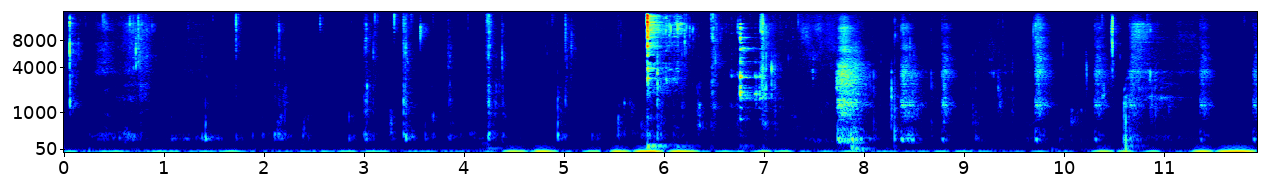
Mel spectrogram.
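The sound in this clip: Wet chewing and slurping of very spicy noodles: many irregular smacks, clicks and squishy bursts come one after another at an uneven rhythm, at moderate loudness, with no talking.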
